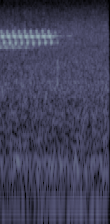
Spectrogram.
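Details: A Japanese robin hidden in thickets of mountain forest gives a quick, high, even trill of about nine rattling notes, lasting just over half a second, before falling quiet.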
